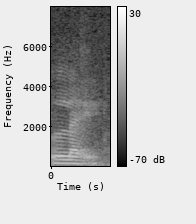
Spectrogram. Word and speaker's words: les: Two things together is kind of a combination of the sounds of le and la, and they make lay.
